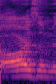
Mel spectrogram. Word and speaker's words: Arsham: Daniel Arsham is doing, I don't know how to pronounce that nigga's last name. – I think it's like Arsham.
